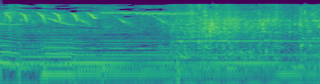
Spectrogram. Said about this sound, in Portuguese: E o barulho mais frequente é o do canto dos pássaros.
